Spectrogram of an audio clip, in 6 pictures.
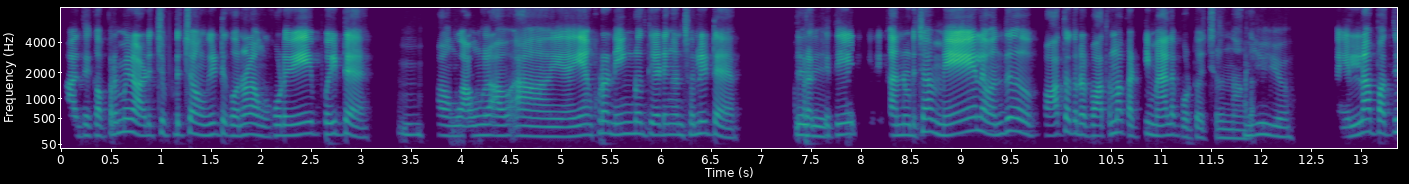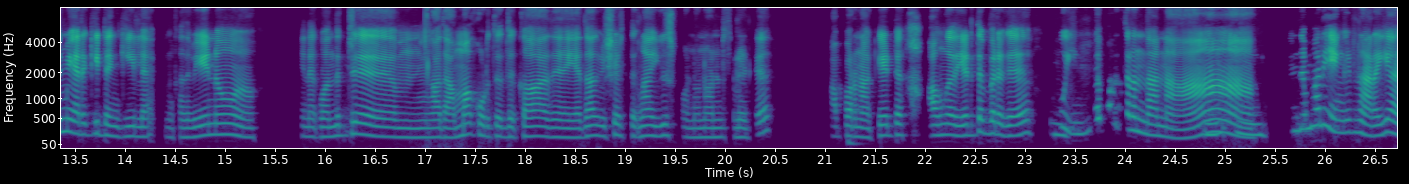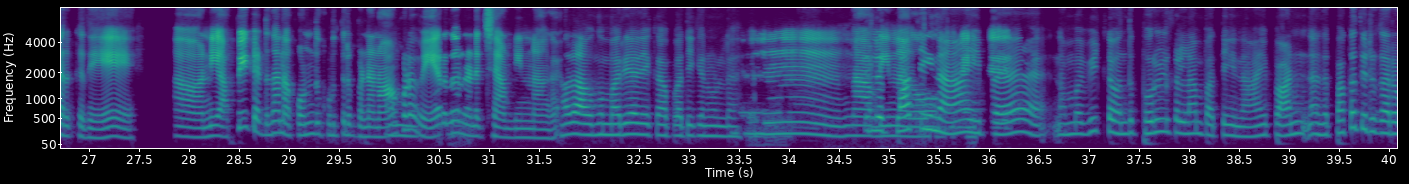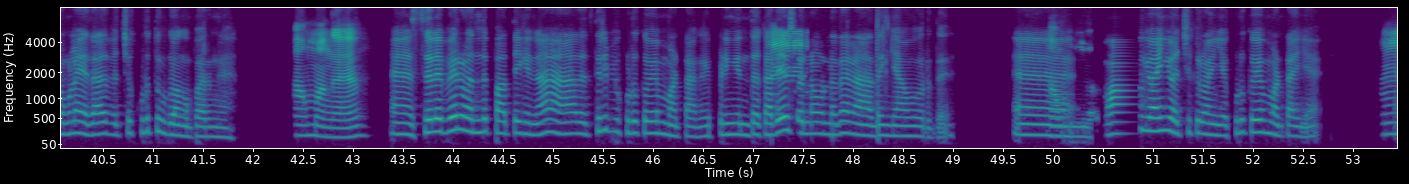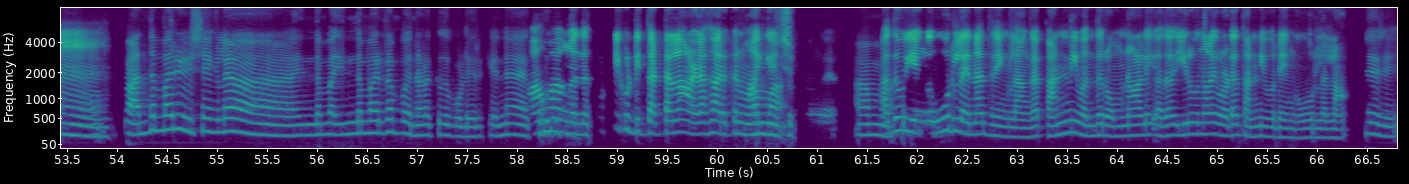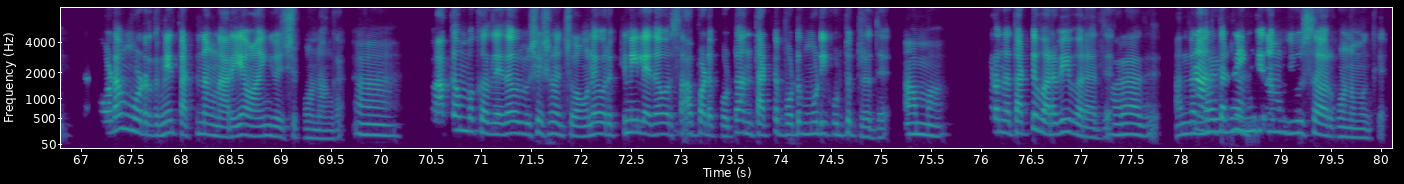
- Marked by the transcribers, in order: "பாத்துரத்தயும்" said as "பத்தையும்"; in English: "யூஸ்"; drawn out: "தானா!"; drawn out: "ம்"; other background noise; in English: "யூஸா"
- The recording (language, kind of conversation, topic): Tamil, podcast, வீட்டில் உள்ள பொருட்களும் அவற்றோடு இணைந்த நினைவுகளும் உங்களுக்கு சிறப்பானவையா?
